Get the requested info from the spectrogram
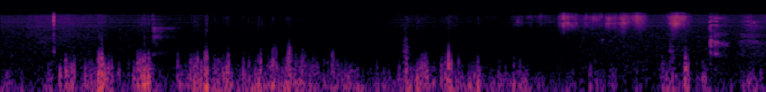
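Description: Low thumps and rustling from a hand-held camera being handled as the finder crouches, then short scratchy bursts of fingers working in gravelly soil to free a red stone arrowhead near the end.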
